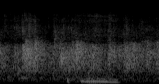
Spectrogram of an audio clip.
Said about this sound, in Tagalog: Sige po, malakas sa palakpak.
